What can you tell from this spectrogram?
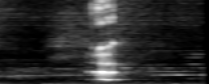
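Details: Woman with repeated hiccups: a single short, sharp voiced hiccup over a low background hum and faint music; hiccup.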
